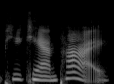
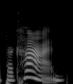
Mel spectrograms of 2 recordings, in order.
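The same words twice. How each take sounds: First: Pecan as PEE-can in pecan pie; pie-style pecan. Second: Pecan as puh-KAHN; ice-cream pecan. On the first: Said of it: "You're saying pecan pie". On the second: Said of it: "then you're saying pecan". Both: Shown as a demonstration.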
